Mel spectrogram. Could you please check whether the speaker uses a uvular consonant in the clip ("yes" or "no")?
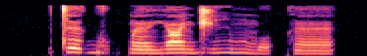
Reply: no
